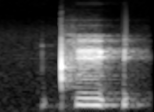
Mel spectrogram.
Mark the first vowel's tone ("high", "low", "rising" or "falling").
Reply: high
